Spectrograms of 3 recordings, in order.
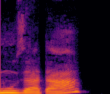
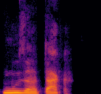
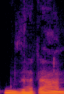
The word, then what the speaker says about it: Musa Da: Ihr müsst mir als allererstes mal sagen, ich würde eure neue Band aussprechen, Musa Da, aber ich habe jetzt ganz oft gehört, Musa Duck. Wie sagt man denn? – Da ist richtig. – Musa Da, ne? – Also, das ist das Duck.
